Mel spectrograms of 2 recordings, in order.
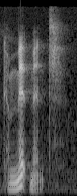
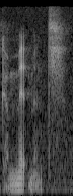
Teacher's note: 3, stress on the second.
